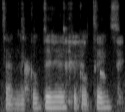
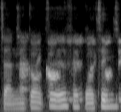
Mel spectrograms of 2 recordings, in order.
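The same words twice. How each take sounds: First: Faint echoed repeat, much softer; like your own voice bouncing back. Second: Said in the usual way. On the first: Real, not acted. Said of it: "I can hear myself echo while wording". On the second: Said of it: "I can hear myself echo".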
